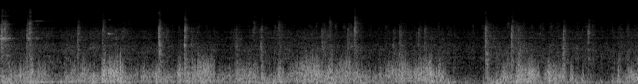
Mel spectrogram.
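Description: Narrow-gauge steam train running, heard from an open carriage window: the carriage wheels click over the rail joints and the coaches rattle, with a rhythmic rise and fall of the running noise.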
